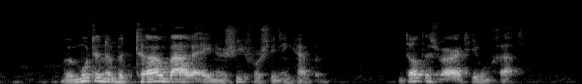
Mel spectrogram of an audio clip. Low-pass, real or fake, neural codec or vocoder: 7.2 kHz; real; none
